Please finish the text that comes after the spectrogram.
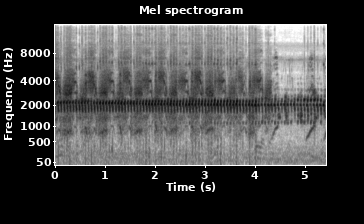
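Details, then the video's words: Lure call of bush quail: a rapid, rhythmic, high-pitched trill of pulsed notes, about four a second, steady in pitch, with a brief change in tone near the end. "Bater ki awaaz madi gundari quilling sound bush Quil sound"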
